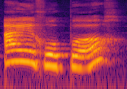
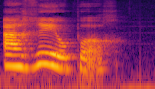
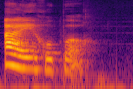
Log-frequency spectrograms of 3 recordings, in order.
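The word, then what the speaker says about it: aéroport: widespread as it is a lot of people instead of saying aop they say arop but no it's meant to be aeroport and this means airport and it's simply because well that is the order of the letters you know like a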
